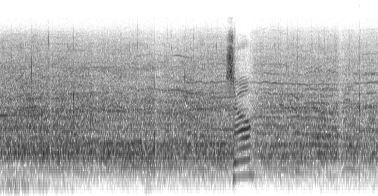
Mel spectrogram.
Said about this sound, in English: Everybody, I think we all deserve to give this gentleman behind me, DJT, one hell of a round of applause.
